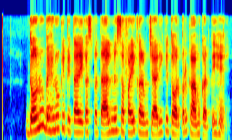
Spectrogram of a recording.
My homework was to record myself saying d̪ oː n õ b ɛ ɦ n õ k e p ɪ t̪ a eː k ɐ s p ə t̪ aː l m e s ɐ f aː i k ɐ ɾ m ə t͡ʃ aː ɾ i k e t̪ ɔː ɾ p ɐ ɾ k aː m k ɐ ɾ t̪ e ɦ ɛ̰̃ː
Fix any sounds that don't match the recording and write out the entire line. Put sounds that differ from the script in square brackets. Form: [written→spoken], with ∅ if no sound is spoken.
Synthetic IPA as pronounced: d̪ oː n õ b ɛ ɦ n õ k e p ɪ t̪ a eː k ɐ s p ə t̪ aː l m [e→ẽ] s ɐ f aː i k ɐ ɾ m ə t͡ʃ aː ɾ i k e t̪ ɔː ɾ p ɐ ɾ k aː m k ɐ ɾ t̪ e ɦ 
